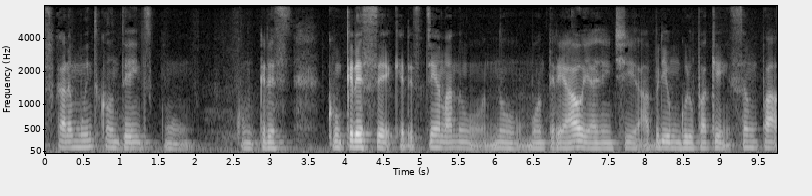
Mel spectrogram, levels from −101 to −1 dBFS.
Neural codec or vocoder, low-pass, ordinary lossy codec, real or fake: none; none; none; real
